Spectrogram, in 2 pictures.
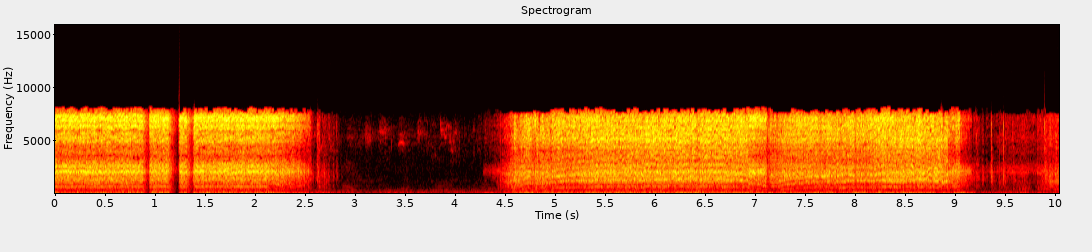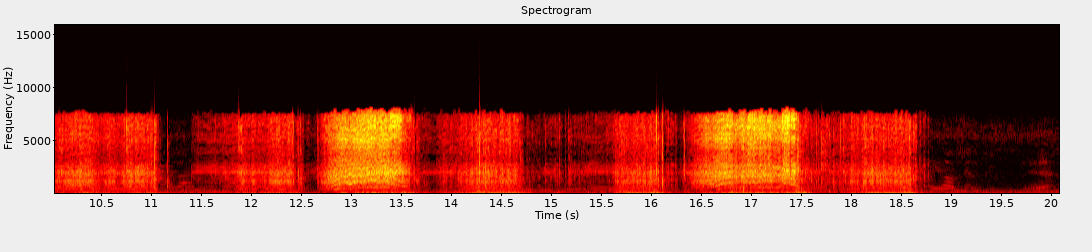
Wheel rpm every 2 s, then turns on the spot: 120, 20, 150, 140, 40, 20, 30, 40, 30, 0.
8-10 12-14 16-18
